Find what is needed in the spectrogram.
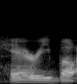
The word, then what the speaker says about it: Haribo: And it is officially Haribo.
